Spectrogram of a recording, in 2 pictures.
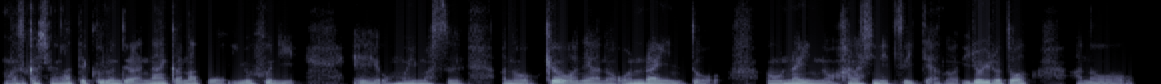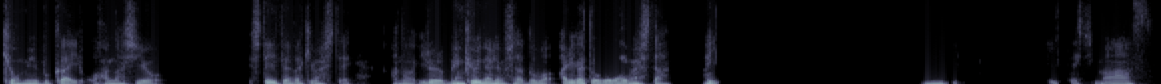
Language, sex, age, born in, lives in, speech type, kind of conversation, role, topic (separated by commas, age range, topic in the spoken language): Japanese, male, 45-49, Japan, Japan, conversation, podcast, host, オンラインと対面では、友情の距離感や深まり方はどう変わると思いますか？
